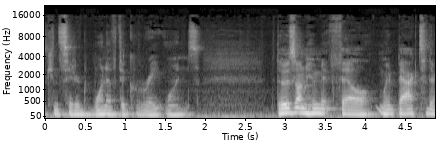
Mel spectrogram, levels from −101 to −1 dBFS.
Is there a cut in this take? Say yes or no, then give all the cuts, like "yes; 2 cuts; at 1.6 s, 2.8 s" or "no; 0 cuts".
yes; 1 cut; at 2.9 s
